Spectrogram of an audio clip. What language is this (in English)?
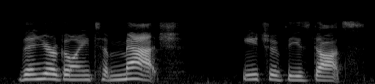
English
